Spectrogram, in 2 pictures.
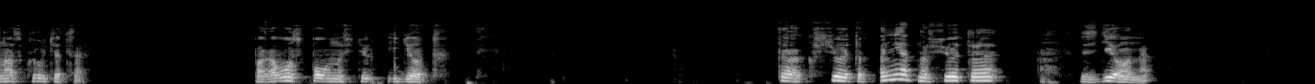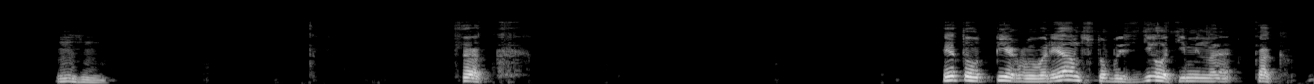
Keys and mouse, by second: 4.2 ctrl+z, 5.9-7.0 shift+middle drag, 8.8 click, 10.1 Delete, 17.3-18.6 shift+middle drag, 22.3-23.7 drag, 24.4-25.0 shift+middle drag.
